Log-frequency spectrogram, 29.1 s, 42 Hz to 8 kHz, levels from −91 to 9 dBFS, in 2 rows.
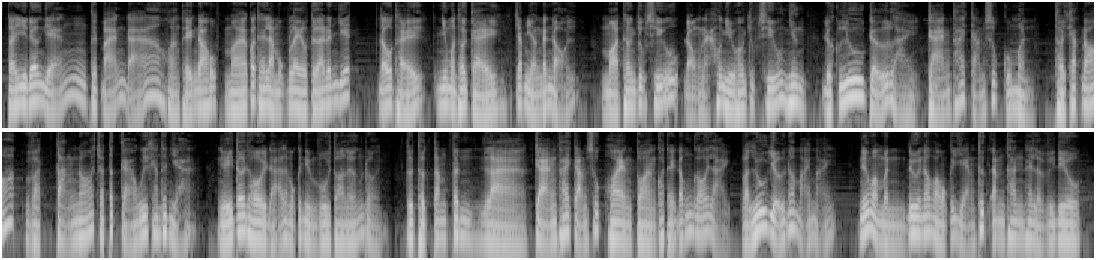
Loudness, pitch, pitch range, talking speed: -19 LUFS, 100 Hz, 90-115 Hz, 235 wpm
